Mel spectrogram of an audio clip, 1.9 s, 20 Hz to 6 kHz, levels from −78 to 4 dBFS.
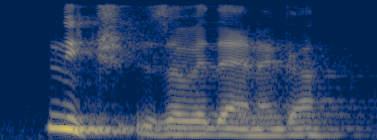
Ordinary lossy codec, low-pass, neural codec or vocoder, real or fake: none; 5.4 kHz; none; real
